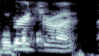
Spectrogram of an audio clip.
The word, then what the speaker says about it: Bordeaux: I apologize, it's Bordeaux. I said it incorrectly.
